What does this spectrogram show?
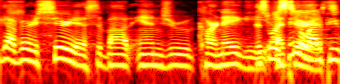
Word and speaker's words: Carnegie: A lot of people, I think a lot of people call him Carnegie. But depends on where you live at. Yeah, but I believe the appropriate pronunciation is Carnegie. It is Carnegie. Right? Yep. Because he's Scottish.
